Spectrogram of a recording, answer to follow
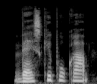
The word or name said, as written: VASKEPROGRAM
